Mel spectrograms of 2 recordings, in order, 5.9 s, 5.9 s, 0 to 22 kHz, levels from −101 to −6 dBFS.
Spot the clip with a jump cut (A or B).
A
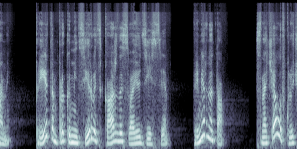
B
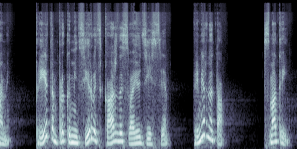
A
